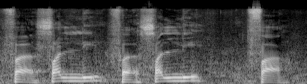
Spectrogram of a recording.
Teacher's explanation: فرماتے ہیں کہ نچلے ہونٹ کے اندرونی حصے، نچلے ہونٹ کے اندرونی حصے سے، اب یہاں اصطلاحی لکھنا پڑے گی، ثنایا علیا کے کنارے ٹکرائیں اور آواز ہوا کے ساتھ خارج ہو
